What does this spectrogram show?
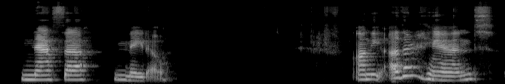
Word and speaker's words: NASA: Notice how we don't say N-A-S-A, we say NASA, so we take the initials and we pronounce it as a word.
